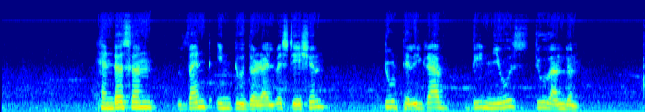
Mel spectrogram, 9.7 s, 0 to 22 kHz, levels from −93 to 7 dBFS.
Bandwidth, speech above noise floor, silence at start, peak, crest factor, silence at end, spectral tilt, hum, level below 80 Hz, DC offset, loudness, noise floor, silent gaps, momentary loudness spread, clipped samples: 13.5 kHz; 27 dB; 0.05 s; -18 dBFS; 18 dB; 0 s; -6.5 dB/octave; none; -62 dBFS; under 0.1%; -35 LUFS; -61 dBFS; none; 15 LU; under 0.1%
